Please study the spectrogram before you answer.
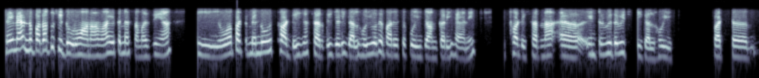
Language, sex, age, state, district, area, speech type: Punjabi, female, 45-60, Punjab, Jalandhar, urban, conversation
